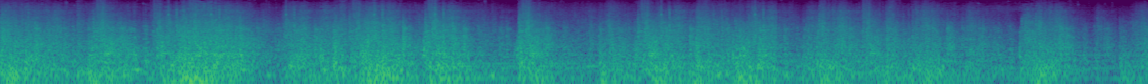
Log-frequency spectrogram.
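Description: Explosions boom and rumble repeatedly.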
